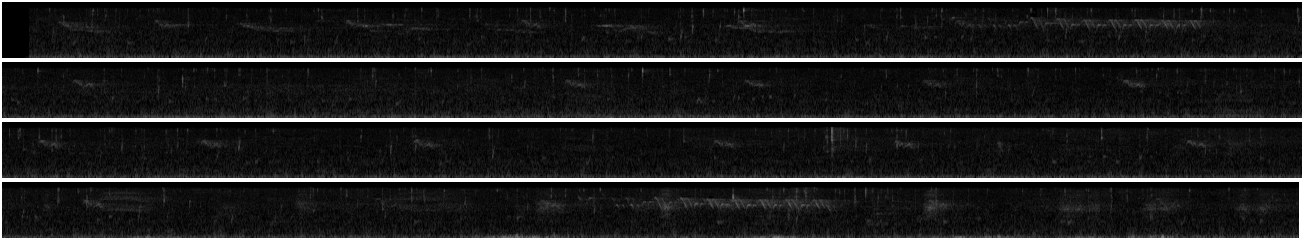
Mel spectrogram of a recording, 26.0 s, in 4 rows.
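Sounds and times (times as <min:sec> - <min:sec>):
bird chirping: 0:21.4 - 0:25.9.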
